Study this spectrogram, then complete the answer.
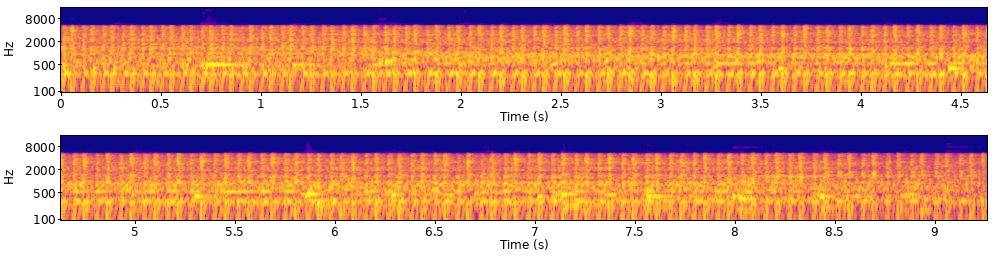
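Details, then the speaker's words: Free abandoned lawn mower left sitting with flat tires, first start attempt after battery charger hookup and reinstalling the spark plug: small single-cylinder fires and runs on its own with a fast, even popping beat, no misses. "I didn't expect it to crank. Burning off the exhaust pipe that I filled on there a while ago. Called my neighbor, let him hear that thing run."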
